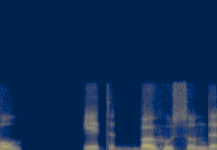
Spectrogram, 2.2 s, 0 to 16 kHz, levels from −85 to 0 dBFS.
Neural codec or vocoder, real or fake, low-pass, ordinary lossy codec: codec, 16 kHz, 0.2 kbps, FocalCodec; fake; 7.2 kHz; MP3, 64 kbps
